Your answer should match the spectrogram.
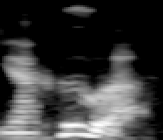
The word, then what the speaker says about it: Yahuwah: And then I said, this is the equivalent of our letter Y, you know, and this is an H or a hey, and this is a U, you know, oo, and this is another H, and it's pronounced Yahuwah.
